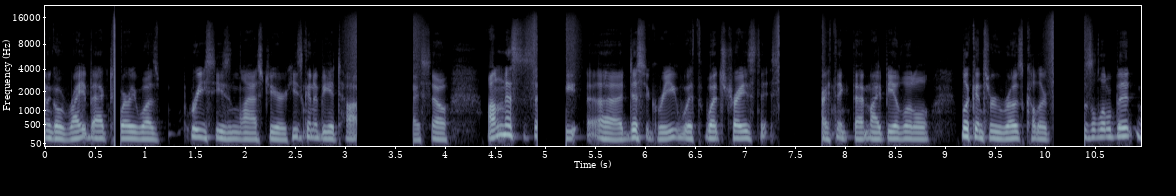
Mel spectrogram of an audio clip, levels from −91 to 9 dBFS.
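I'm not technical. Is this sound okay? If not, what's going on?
No. This is a wireless microphone squelch dropout: the radio signal fades, so the receiver shuts the sound off. Unlike an ordinary digital gap, each one starts with a brief swell of hiss before the near-silence. It happens at 0.67, 2.96, 4.76, 7.27 and 9.98 seconds, with gaps from about 0.07 to 0.57 seconds.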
